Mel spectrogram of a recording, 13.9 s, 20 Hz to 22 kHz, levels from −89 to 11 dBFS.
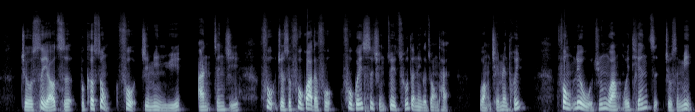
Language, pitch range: Chinese, 110-140 Hz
